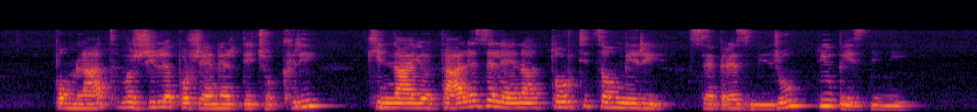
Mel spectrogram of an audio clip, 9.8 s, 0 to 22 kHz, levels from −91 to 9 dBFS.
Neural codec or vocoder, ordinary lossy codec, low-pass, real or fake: none; none; 7.2 kHz; real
